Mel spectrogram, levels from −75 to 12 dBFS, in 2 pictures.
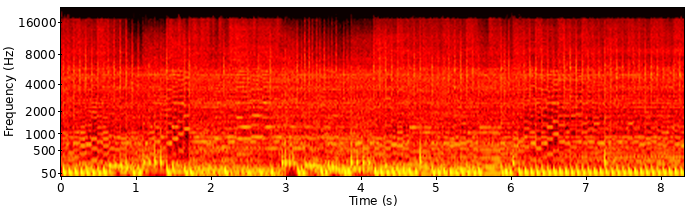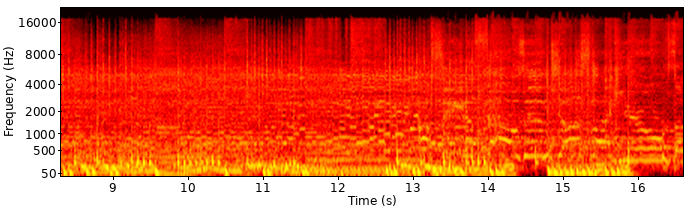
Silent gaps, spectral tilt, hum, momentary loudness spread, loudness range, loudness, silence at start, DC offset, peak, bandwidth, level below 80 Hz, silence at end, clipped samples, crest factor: none; -4 dB/octave; none; 2 LU; 1 LU; -16 LUFS; 0 s; under 0.1%; -2 dBFS; 18.5 kHz; -20 dBFS; 0 s; under 0.1%; 12 dB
